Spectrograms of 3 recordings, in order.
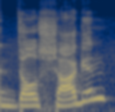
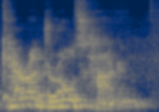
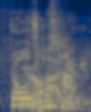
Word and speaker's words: Drolshagen: So, Kara Dolshagen of The Armed. Is that how you say her name? She's American, so the way you would say it would be the correct. Kara Drolshagen. Drolshagen.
